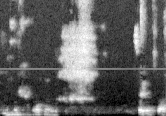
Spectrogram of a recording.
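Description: Faint, low human voice sounds: a few short murmured syllables in the first second, then a soft hissing 'sh'-like breath.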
